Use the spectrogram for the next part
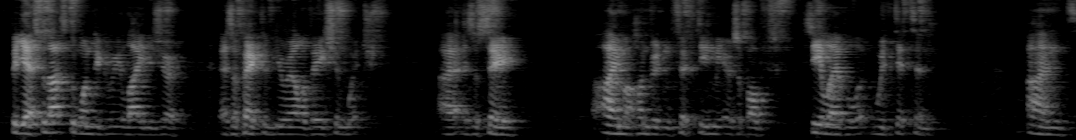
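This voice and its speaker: A man giving an informal technical presentation, explaining things in a halting, thinking-aloud way as he answers questions. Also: on the high side, fairly bright tone. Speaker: guest speaker giving a technical club talk. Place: club meeting room, live talk. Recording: echoey room, distant microphone.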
